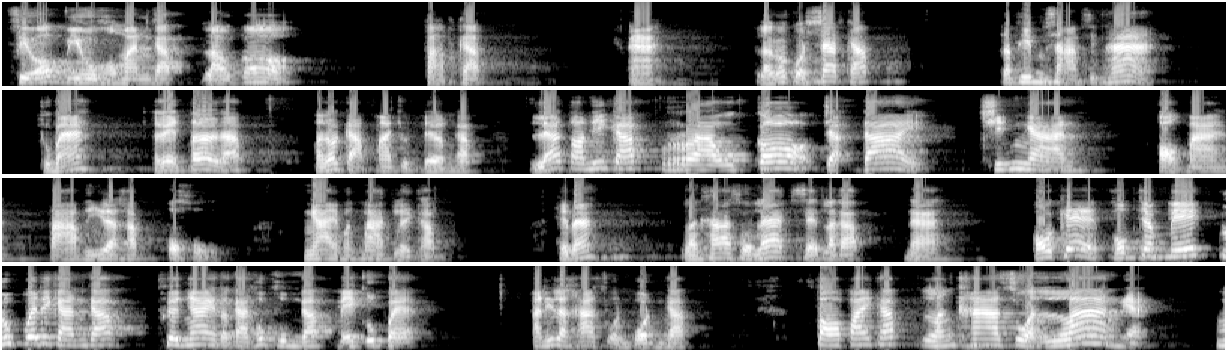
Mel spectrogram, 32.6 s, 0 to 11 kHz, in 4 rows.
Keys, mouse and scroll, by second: 7.5-9.2 typing, 9.9 Return, 10.7 Return, 10.7 space, 10.9-12.1 scroll up 2, 10.9 space, 11.9 middle click, 12.3 scroll down 1, 12.7 middle click, 13.1-13.7 scroll up 2, 13.9-14.2 scroll down 2, 14.4 click, 15.2 click, 15.6 middle click, 16.6 scroll down 1, 17.3 click, 18.0 middle click, 19.2 click, 19.4 click, 20.0 scroll up 1, 20.5 Delete, 20.7 middle click, 20.9-21.3 scroll up 1, 21.5 middle click, 22.1-23.1 middle drag, 23.1-23.4 scroll down 1, 23.9-25.2 drag, 26.5 right click, 27.6 click, 28.1 click, 28.4 middle click, 29.2-30.0 scroll up 1, 29.8 middle click, 30.4-31.4 scroll down 1, 30.9-32.6 middle drag.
